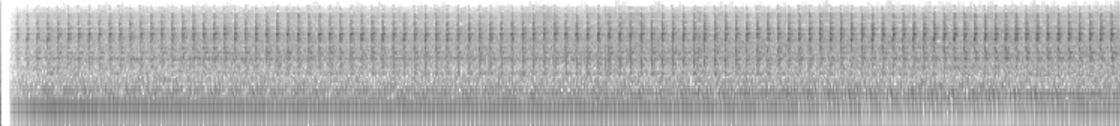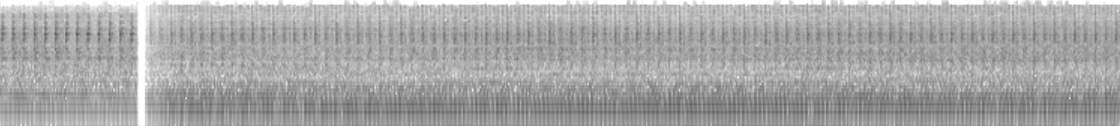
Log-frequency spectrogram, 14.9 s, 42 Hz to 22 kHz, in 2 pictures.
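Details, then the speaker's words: Volvo 850R five-cylinder with sputtering problem, throttle mashed before fully warmed up: loud fast ticking knock about three to four per second at idle; cause unconfirmed, later fixed by replacing ignition wires, rotor, cap and distributor. "And then I started hearing this really, really bad ticking noise that I'll play right now."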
